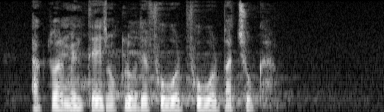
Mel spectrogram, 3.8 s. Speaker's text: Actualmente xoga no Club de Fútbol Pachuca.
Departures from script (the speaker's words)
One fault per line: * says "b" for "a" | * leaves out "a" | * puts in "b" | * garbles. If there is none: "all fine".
* leaves out "xoga"
* puts in "Fútbol"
